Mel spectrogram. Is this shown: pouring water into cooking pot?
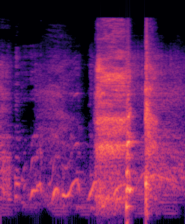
no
